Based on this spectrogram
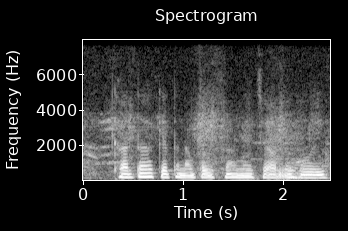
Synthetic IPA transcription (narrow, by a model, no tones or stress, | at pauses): ʈʰaɖaːkɪt̪naːpəɪsaːneːt͡ʃaːleːɦoːeː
